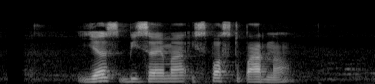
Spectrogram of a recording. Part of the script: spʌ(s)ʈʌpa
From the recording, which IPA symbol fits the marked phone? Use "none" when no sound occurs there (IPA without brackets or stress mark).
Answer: s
